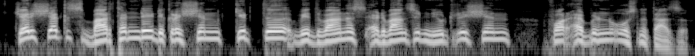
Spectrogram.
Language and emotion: Kashmiri, neutral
